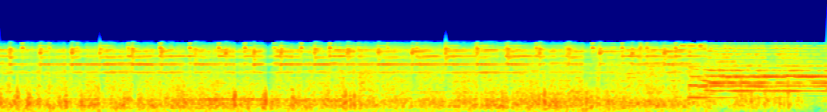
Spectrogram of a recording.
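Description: Diesel-hauled excursion train rolling away, with a high steady ringing tone over the running noise. About seven seconds in, the locomotive horn starts a long blast that is still sounding at the end.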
